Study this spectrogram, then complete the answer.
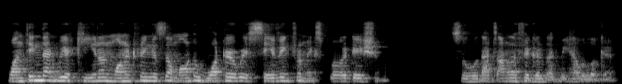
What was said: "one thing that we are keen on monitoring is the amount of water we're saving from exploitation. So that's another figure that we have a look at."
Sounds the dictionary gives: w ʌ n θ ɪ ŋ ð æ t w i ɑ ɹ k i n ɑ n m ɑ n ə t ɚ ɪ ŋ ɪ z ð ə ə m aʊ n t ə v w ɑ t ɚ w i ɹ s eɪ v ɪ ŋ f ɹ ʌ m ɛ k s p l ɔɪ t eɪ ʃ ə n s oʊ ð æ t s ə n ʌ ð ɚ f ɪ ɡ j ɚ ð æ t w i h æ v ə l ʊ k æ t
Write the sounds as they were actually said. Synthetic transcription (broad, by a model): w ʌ n t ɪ ŋ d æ t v i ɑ ɹ k i n ɑ n m ɑ n ə t ɚ ɪ ŋ ɪ z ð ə ə m aʊ n t ə v ɑ t ɚ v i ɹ s eɪ v ɪ ŋ f ɹ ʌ m ɛ k s p l ɔɪ t eɪ ʃ ə n s oʊ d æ t s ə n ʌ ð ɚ f ɪ ɡ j ɚ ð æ t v i h æ v ə l ʊ k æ t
